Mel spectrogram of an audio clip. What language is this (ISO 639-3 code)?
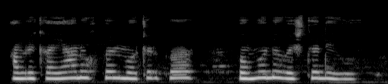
pus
